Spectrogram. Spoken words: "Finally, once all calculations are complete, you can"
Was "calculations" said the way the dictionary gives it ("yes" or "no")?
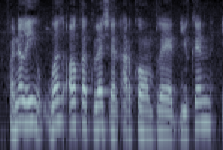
no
